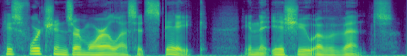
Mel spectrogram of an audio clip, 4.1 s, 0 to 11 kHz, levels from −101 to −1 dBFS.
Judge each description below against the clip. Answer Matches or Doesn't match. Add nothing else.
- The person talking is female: Doesn't match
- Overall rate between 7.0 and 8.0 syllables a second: Doesn't match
